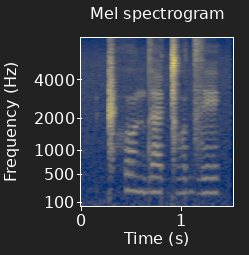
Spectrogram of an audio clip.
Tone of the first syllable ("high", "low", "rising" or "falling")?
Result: low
